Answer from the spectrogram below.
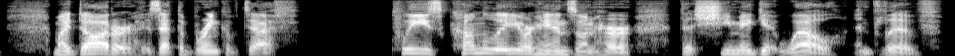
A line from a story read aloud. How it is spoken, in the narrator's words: pleaded earnestly with him, saying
